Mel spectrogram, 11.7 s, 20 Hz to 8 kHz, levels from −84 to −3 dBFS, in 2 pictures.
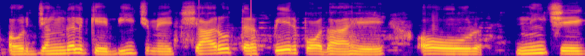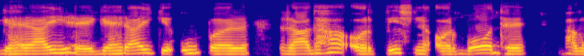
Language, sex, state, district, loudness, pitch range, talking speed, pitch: Hindi, male, Bihar, Lakhisarai, -13 LUFS, 150-180 Hz, 125 wpm, 155 Hz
